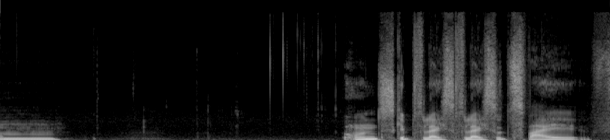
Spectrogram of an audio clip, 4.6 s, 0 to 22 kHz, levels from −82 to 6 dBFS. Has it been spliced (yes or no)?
yes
